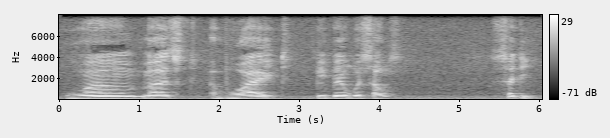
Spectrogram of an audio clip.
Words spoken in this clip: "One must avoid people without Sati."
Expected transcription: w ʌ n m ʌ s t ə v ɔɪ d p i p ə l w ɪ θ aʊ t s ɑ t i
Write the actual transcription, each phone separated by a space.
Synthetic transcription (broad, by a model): w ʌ n m ʌ s t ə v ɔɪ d b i b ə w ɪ s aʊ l s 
